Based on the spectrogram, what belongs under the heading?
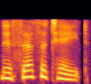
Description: Prononciation du mot necessitate en anglais (fichier audio)
Prononciation du mot : necessitate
